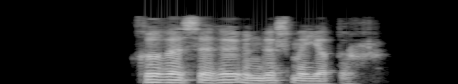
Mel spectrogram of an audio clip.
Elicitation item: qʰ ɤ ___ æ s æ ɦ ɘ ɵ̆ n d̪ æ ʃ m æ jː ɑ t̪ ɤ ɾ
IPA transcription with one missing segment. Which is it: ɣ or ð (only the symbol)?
ð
